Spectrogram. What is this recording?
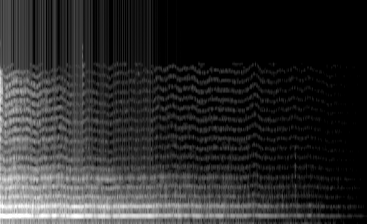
SONAR PING PONG Bb
The ping-pong ball sample was then manipulated and stretched in Melodyne giving a sound not dissimilar to a submarine's SONAR or ASDIC "ping". Final editing and interpolation of some notes was carried out in Cool Edit Pro.
asdic, audio, ball, game, melodyne, millennia, notes, ping, pong, preamp, sample, technica, tuned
